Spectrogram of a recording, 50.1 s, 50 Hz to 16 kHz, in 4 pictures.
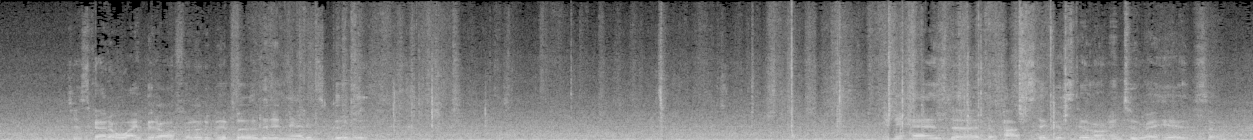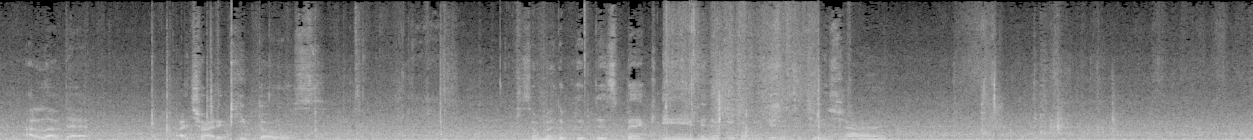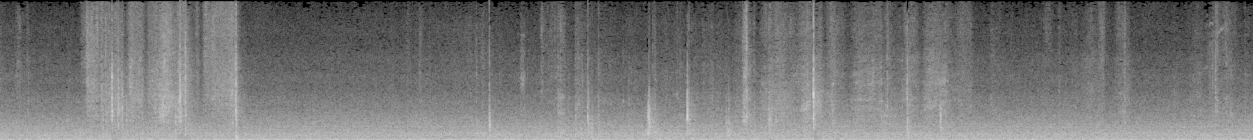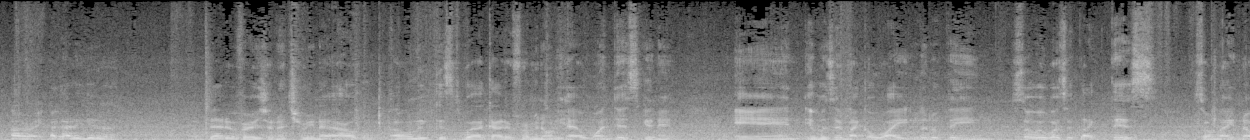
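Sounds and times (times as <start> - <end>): electric fans humming: 0.0 - 50.0
paper rustling: 2.2 - 11.4, 14.2 - 21.0, 22.1 - 24.2, 25.2 - 27.6, 29.8 - 34.8, 35.8 - 37.6.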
